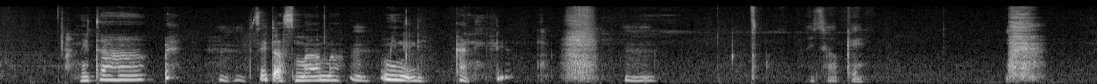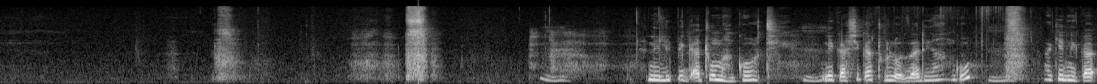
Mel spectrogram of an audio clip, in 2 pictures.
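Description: A young woman speaks emotionally and haltingly, close to a microphone.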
